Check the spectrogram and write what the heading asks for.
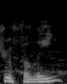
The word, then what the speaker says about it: struffoli: called, we call them struffola. You call it struffola, Nick? Yes. Okay, I think it can be pronounced struffoli as well. Okay. Like almost like cannoli and canola, but whatever.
